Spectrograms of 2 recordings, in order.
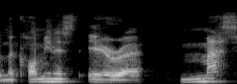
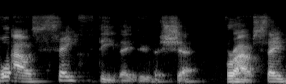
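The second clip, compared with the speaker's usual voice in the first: heavy, mocking sarcasm in swooping sing-song. Repeating an earlier claim, now flagging it with air quotes: sarcastic. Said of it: "I'm being sarcastic".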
